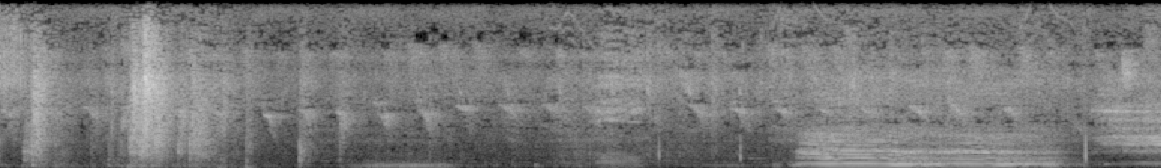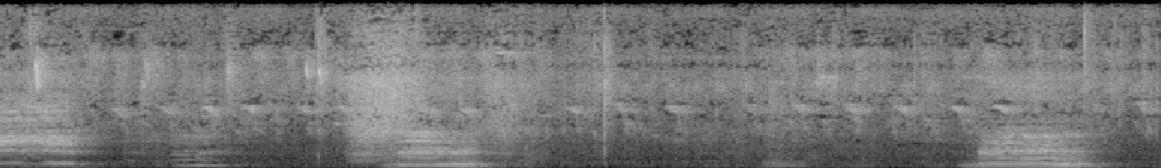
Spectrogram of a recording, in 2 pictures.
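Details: Cattle lowing outdoors near an oil palm plantation: several deep, drawn-out moos with strong harmonics, one longer bellow rising and falling, separated by pauses, with rustling and other background noise.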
